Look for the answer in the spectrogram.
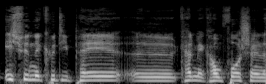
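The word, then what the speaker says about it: Kwity Paye: Äh, Quitty Pay, äh, der tatsächlich so ausgesprochen wird,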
